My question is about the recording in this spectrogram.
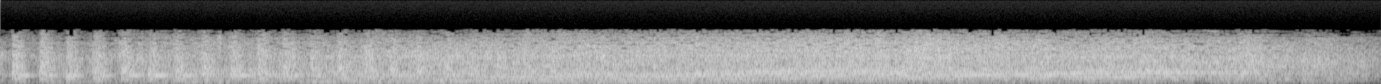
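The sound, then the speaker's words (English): A heavy lorry engine roars loud, revving up steadily as it pulls off from a road beside a railway embankment, its rumble holding strong before beginning to fade at the very end. “Waiting on the road by the side of the embankment were a couple of lorries.”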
